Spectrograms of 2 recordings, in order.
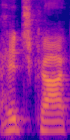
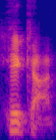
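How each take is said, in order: First: The name is said like 'Hitchcock'. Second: The name is said like 'Hickok'. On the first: The speaker calls it wrong. "It's not Hitchcock" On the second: The speaker calls it right. "it's uh, Hickok"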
